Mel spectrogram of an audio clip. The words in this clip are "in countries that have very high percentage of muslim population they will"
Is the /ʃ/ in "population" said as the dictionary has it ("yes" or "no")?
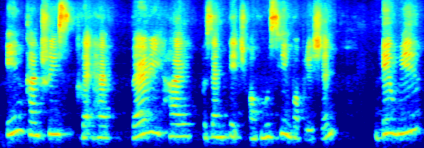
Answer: yes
